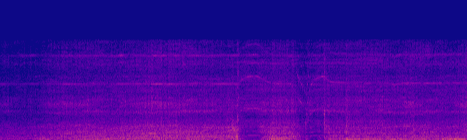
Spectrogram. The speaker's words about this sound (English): the fact that you're using an immersion blender that fits perfectly and kind of encapsulates those ingredients first is that the oil is able to slowly be incorporated to the other ingredients.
